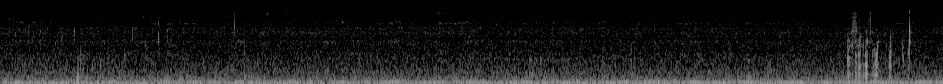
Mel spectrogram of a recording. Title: Male stomach growling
